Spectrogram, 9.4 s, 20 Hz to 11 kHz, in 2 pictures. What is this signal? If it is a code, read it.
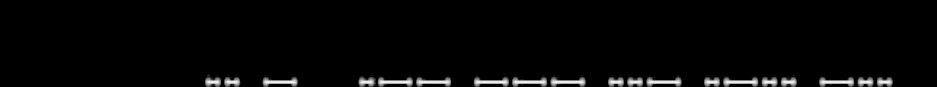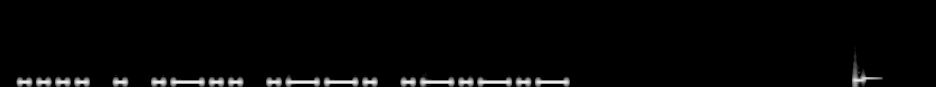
Morse code, heard as a keyed tone, about 25 wpm, 700 Hz. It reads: IT WOULD HELP.
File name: practice / 25wpm / Sentences with 2-Word Phrases - 25wpm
